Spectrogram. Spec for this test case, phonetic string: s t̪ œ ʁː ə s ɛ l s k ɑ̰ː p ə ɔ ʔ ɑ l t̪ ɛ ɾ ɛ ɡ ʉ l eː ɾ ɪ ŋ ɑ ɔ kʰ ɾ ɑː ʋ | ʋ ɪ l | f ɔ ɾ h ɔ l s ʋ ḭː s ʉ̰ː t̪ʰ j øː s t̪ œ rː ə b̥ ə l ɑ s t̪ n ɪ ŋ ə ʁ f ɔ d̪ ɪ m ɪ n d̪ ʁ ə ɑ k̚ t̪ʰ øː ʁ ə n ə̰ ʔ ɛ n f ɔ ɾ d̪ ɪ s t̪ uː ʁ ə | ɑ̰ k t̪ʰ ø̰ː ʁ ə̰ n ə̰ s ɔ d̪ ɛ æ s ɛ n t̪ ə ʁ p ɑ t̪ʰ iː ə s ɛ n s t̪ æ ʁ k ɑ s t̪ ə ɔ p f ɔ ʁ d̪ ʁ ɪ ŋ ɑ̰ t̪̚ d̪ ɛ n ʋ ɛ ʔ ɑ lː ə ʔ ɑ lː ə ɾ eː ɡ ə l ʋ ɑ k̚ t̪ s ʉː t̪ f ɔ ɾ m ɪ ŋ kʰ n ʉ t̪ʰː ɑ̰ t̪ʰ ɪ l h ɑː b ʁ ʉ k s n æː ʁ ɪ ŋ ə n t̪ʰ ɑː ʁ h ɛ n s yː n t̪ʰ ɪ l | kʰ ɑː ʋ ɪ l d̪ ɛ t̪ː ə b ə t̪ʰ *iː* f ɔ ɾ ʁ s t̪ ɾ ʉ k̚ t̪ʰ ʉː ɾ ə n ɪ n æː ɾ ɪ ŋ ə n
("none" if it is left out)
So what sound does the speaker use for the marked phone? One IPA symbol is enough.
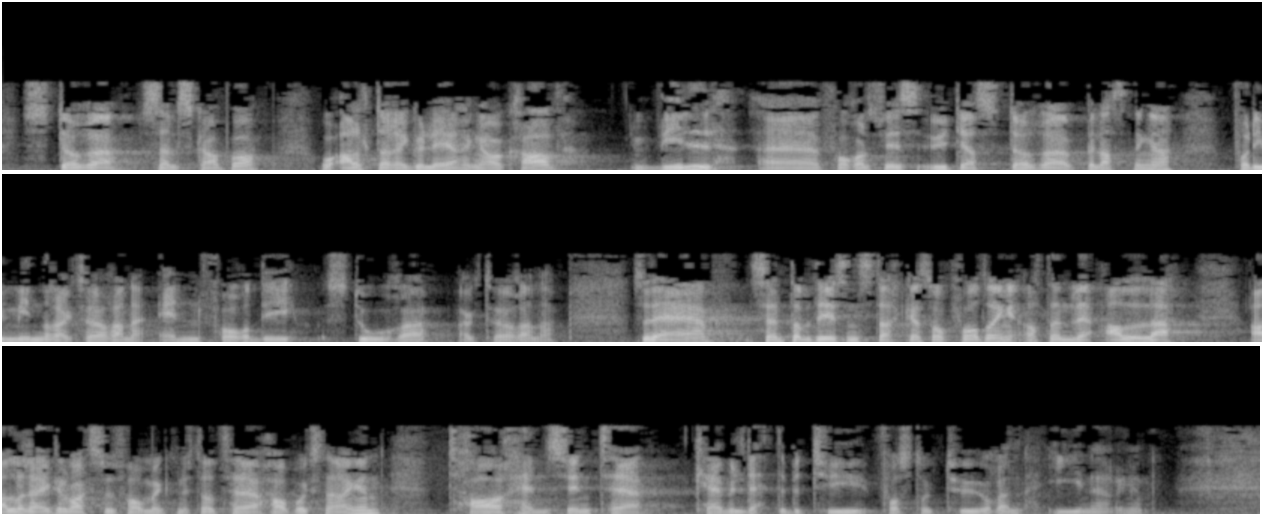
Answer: yː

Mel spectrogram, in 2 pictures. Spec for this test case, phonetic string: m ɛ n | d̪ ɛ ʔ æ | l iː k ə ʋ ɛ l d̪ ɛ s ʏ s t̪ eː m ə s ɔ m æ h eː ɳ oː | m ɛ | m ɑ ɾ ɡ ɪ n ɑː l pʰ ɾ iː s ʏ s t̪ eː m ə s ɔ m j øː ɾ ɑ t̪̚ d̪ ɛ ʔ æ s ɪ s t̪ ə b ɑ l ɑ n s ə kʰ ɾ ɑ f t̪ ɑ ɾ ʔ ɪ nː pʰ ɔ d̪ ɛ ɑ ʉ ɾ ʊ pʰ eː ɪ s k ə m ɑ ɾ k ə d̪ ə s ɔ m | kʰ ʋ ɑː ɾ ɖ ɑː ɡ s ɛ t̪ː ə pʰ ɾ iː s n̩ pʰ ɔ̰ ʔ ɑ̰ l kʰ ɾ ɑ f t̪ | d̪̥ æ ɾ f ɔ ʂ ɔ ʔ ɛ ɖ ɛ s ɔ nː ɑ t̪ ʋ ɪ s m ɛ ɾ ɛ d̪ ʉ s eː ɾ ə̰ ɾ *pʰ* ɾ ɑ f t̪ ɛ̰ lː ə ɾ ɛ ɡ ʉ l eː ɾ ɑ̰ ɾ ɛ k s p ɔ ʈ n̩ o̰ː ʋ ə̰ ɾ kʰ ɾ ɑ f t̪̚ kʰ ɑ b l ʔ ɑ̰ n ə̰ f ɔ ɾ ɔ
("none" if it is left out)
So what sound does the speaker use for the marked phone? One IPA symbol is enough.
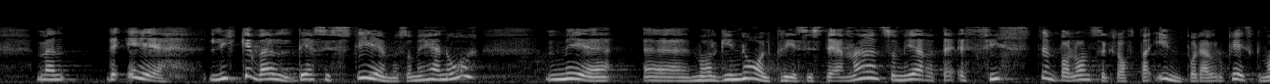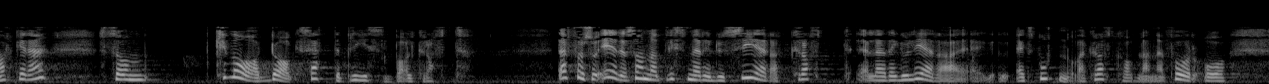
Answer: kʰ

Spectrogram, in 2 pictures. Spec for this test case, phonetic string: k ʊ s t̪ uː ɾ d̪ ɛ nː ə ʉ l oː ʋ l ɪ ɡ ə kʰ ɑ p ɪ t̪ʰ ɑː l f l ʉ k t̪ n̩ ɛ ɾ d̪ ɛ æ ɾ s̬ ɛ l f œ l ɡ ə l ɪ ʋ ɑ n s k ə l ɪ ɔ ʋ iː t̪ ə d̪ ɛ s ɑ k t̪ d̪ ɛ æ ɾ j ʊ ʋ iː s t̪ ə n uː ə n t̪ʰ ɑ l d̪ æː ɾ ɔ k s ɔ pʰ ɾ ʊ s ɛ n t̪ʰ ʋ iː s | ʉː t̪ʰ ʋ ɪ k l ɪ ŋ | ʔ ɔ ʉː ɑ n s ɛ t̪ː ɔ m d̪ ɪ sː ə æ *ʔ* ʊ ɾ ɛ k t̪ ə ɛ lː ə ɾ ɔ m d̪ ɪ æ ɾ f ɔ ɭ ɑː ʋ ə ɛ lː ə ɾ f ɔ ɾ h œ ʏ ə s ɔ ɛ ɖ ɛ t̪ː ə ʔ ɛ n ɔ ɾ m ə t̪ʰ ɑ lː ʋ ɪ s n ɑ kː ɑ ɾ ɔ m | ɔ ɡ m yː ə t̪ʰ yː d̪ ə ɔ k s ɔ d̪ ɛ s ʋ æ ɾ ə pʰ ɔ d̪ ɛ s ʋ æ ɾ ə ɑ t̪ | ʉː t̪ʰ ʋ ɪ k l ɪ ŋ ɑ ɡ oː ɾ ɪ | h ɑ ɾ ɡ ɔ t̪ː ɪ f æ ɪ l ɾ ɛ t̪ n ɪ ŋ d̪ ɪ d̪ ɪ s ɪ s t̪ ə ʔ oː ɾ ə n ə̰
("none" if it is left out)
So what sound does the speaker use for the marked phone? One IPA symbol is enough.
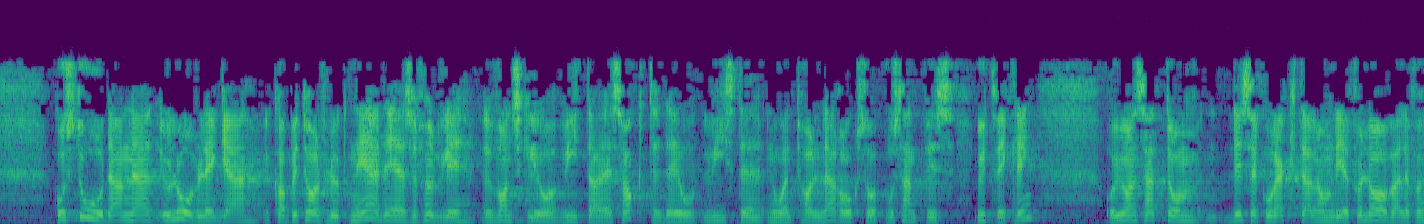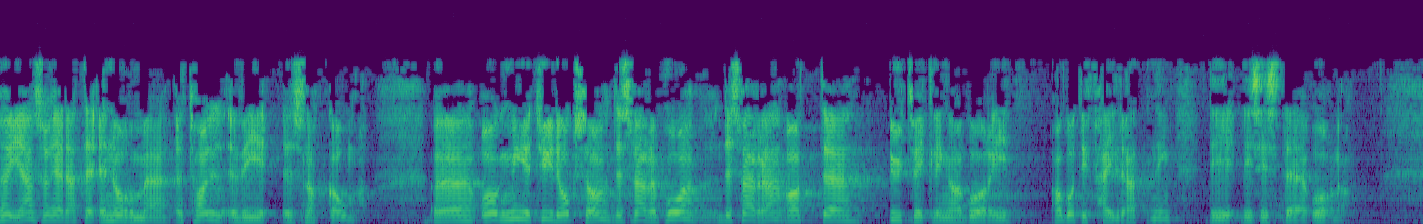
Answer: k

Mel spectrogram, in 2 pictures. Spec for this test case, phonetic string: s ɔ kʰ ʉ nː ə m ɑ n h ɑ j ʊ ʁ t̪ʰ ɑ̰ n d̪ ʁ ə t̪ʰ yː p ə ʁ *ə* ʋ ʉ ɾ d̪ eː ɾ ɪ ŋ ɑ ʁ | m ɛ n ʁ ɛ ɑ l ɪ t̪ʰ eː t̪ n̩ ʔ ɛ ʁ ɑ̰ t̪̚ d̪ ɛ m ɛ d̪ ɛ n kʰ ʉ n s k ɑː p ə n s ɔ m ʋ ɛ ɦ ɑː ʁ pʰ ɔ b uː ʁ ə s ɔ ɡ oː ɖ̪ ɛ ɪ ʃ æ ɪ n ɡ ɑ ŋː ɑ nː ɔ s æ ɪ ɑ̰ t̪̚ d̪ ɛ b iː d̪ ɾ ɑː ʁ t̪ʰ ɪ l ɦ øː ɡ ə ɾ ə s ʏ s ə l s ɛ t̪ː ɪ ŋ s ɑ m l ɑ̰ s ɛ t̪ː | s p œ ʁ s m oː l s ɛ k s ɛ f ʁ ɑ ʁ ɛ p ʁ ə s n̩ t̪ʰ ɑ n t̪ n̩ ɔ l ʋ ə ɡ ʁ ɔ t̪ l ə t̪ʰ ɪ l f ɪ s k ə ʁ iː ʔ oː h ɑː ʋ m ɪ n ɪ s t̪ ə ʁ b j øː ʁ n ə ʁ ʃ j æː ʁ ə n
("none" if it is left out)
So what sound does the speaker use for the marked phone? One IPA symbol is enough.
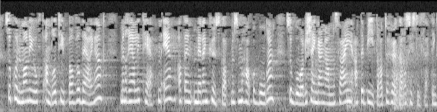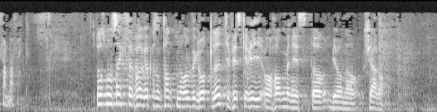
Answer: ɑ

